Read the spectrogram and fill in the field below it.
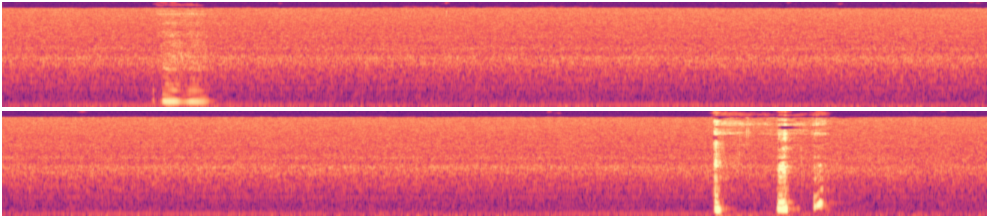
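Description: A young woman laughs briefly close to a microphone.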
